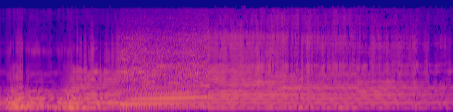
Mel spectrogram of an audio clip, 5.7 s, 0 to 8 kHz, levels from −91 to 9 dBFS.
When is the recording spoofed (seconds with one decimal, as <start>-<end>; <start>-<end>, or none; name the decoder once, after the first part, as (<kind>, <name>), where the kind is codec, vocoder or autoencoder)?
0.0-1.5 (vocoder, BigVGAN v2); 2.6-5.7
